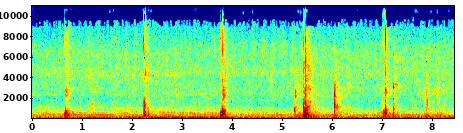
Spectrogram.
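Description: Honor guard rifle drill: a series of sharp, irregular clacks and slaps as hands strike and catch the drill rifles, mostly a second or so apart, the loudest about five and a half seconds in.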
